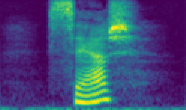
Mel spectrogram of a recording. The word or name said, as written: serge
